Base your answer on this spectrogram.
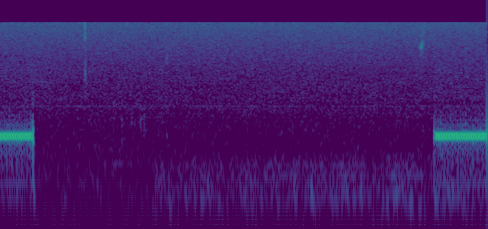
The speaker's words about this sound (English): It's ringing. I hope he answers. Well, if not, we get to leave a message.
